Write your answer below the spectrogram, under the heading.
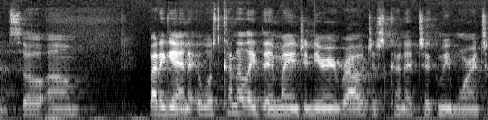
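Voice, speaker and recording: A woman with a Spanish accent, medium pitch, monotone, flat intonation and a fairly quick pace, plus audible room echo. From born in Mexico, raised in Florida from age 8. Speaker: engineer in construction, panelist. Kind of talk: panel discussion.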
